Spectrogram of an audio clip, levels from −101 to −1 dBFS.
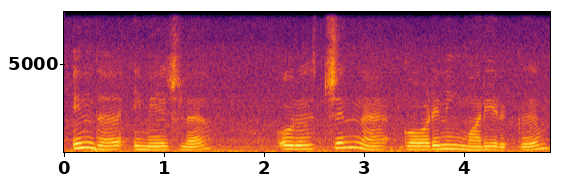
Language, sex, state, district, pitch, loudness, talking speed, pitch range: Tamil, female, Tamil Nadu, Chennai, 190 Hz, -14 LUFS, 85 wpm, 175-215 Hz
